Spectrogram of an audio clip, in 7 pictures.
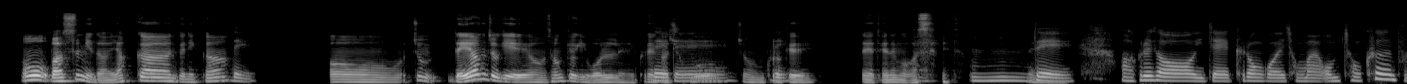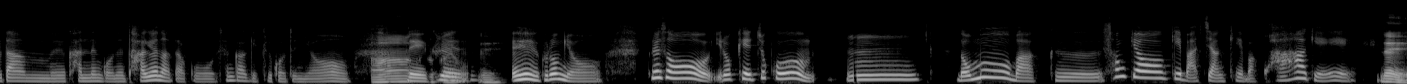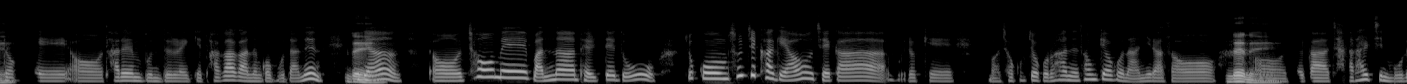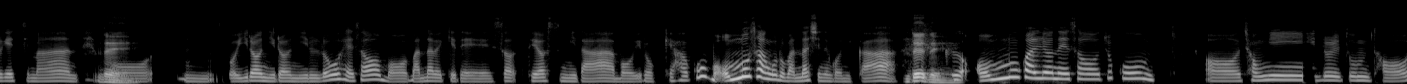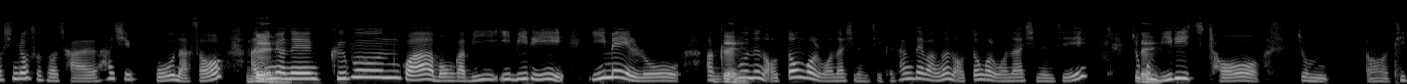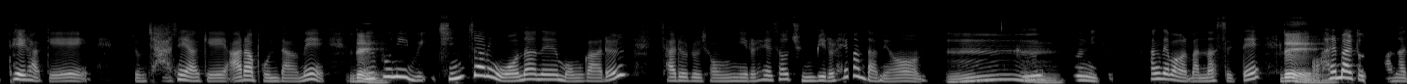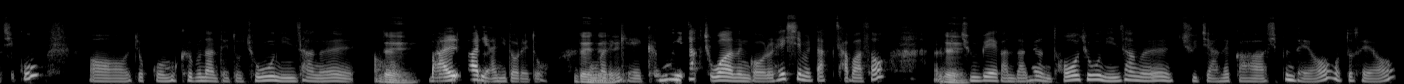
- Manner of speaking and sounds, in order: laughing while speaking: "같습니다"; other background noise; tapping
- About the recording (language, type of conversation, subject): Korean, advice, 새로운 활동을 시작하는 것이 두려울 때 어떻게 하면 좋을까요?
